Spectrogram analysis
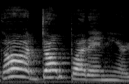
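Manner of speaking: loud, irritated brush-off; a father barking at his daughter to butt out; annoyed snap. Retold or imitated. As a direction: shut her down sharply. Father snaps at interrupting daughter.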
